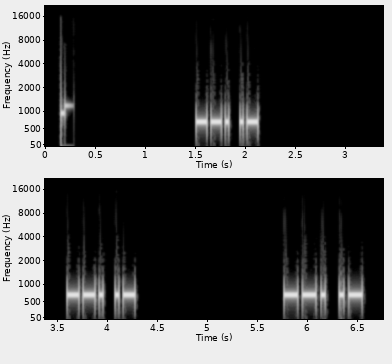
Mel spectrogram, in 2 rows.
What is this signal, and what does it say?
Morse code, heard as a keyed tone, about 32 wpm, 700 Hz. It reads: GA GA GA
